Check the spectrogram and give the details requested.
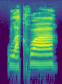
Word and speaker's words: LaCroix: So it's my name l a s a and my name Lacroix spelled like the water LaCroix, but pronounced differently.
